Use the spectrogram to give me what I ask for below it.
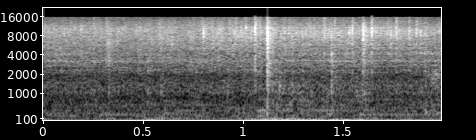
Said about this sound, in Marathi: आपण हा बारीक केलेला कांदा आहे ना तो घालून परतायचा आहे.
